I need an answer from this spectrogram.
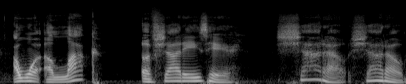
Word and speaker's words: Sade: want a lock of Sade's hair shout out shout out man you know that is right no the singer no that's how it's pronounced Sade yeah because I'm seeing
